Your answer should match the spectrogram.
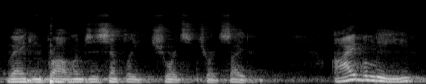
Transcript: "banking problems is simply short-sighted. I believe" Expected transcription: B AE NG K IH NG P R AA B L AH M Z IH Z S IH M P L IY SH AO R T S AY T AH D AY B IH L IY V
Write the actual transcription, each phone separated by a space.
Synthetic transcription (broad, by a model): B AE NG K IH NG P R AA B L AH M Z IH Z S IH M P L IY SH AO R T S AY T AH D AY B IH L IY V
